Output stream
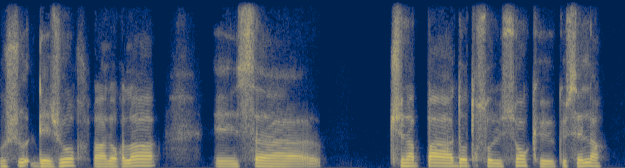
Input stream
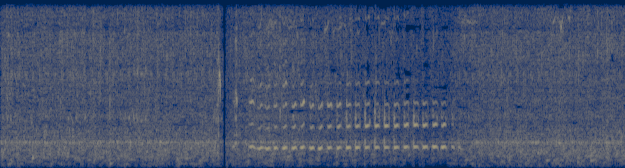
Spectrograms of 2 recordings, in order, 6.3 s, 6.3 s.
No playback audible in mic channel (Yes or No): Yes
